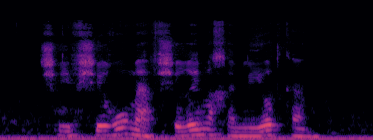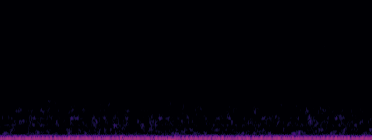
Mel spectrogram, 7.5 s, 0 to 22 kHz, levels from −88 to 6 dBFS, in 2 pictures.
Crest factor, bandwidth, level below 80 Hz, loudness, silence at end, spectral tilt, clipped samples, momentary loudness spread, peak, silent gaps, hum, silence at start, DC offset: 18 dB; 12 kHz; -50 dBFS; -43 LUFS; 0 s; -5.5 dB/octave; under 0.1%; 16 LU; -26 dBFS; none; none; 0 s; under 0.1%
